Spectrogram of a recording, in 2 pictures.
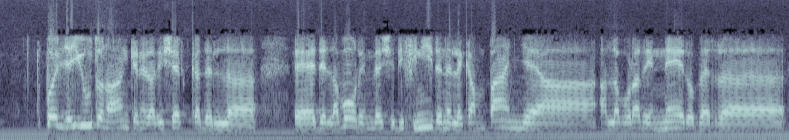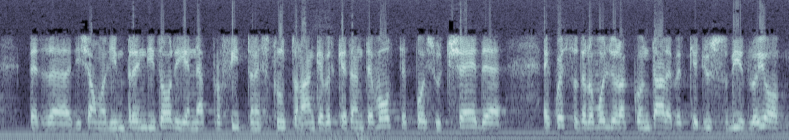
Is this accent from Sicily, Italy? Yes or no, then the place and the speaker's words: yes; Noto, Sicily, Italy; nel paesino qua vicino a dove abito io sono di Noto, Pachino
